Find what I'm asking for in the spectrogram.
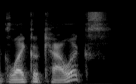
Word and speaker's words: glycocalyx: Tell me if I'm pronouncing this correctly. The glycocalyx? – Yeah.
